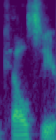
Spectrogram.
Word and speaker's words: Kelce: said that that his name's actually pronounced Kels, but he's never wanted to correct people because everyone's just called him Kelce or whatever.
